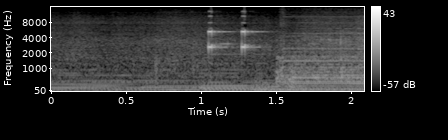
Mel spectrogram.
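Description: Two short, high beeps about a quarter second apart from a checkout barcode scanner as the plastic plant pot is scanned at the till.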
